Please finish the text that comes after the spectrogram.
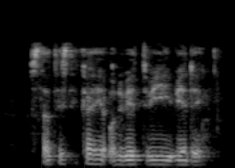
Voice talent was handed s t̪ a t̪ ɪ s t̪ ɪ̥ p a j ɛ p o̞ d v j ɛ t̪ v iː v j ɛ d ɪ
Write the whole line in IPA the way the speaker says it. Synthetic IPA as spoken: s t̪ a t̪ ɪ s t̪ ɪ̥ k a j ɛ ʔ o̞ d v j ɛ t̪ v iː v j ɛ d ɪ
